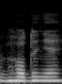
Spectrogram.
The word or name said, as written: vhodne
